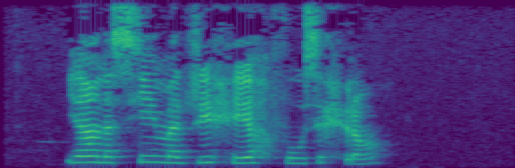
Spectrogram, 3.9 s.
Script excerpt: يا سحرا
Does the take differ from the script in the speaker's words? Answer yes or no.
yes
